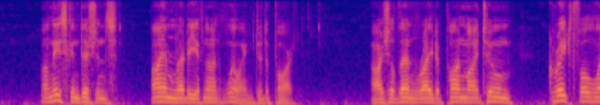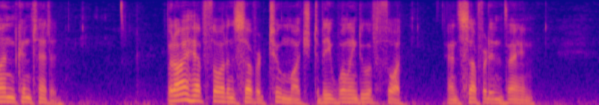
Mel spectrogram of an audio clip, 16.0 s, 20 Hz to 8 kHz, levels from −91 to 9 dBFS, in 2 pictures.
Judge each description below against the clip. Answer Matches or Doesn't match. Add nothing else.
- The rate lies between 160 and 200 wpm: Doesn't match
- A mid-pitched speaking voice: Doesn't match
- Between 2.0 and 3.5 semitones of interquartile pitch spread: Doesn't match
